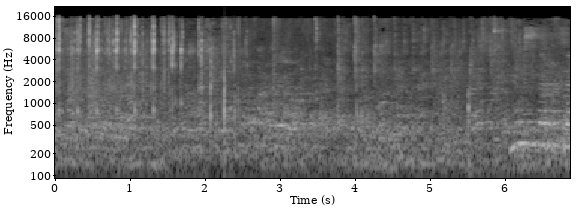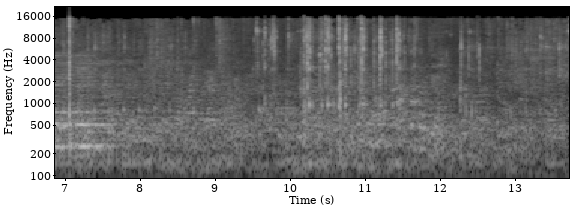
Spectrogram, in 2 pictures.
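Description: Dice clatter onto a wooden board.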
